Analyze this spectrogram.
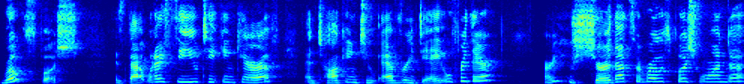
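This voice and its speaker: A woman's raspy, put-on character voice, high-pitched with very wide pitch swings, at a moderate pace. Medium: read story.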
